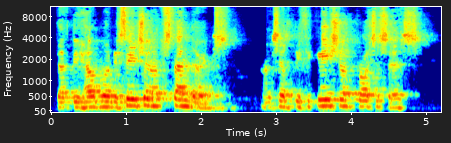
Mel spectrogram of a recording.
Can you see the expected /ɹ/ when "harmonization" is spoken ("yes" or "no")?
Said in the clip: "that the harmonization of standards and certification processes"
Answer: no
